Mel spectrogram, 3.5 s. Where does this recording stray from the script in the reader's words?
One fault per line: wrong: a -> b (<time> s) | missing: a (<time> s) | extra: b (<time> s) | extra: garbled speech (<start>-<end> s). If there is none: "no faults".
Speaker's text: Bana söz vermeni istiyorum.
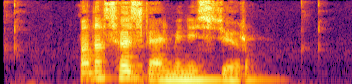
no faults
